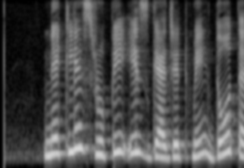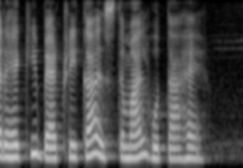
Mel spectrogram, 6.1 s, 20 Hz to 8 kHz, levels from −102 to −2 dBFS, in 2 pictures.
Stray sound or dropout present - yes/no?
no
